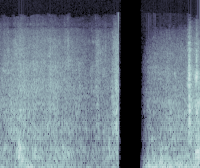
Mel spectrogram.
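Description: Wind buffeting the microphone over the wash of sea around a small open boat, a low rumbling noise that drops out completely for a moment just over a second in.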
